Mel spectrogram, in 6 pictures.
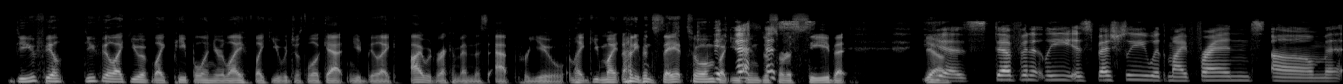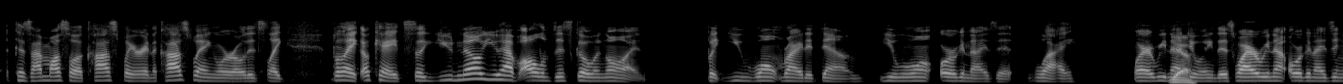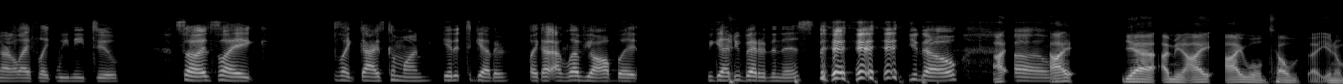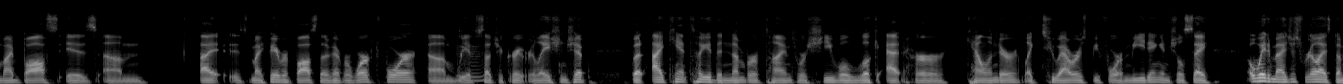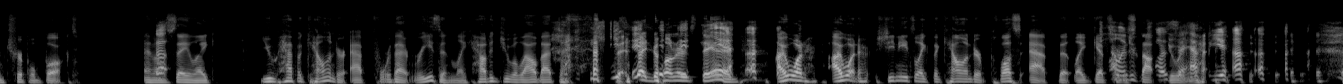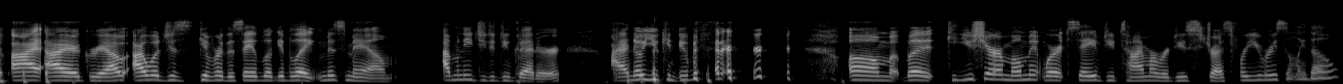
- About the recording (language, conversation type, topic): English, unstructured, Which apps have genuinely improved your day-to-day routine recently, and what personal stories show their impact?
- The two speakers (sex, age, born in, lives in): female, 35-39, United States, United States; male, 45-49, United States, United States
- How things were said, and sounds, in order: unintelligible speech; laughing while speaking: "Yes"; laughing while speaking: "not even"; tapping; laugh; laugh; laughing while speaking: "happen? I don't understand"; laugh; laughing while speaking: "Yeah"; laughing while speaking: "app, yeah"; laughing while speaking: "that"; laugh; laugh; laughing while speaking: "better"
